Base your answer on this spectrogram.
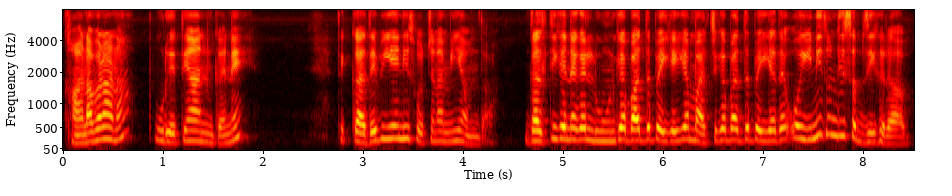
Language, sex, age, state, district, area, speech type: Dogri, female, 30-45, Jammu and Kashmir, Jammu, urban, spontaneous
